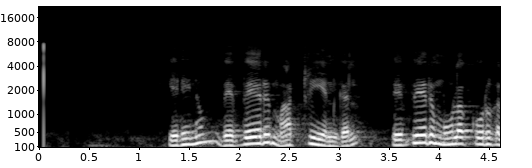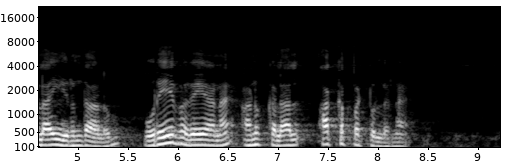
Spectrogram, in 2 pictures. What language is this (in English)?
Tamil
